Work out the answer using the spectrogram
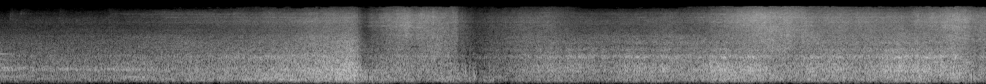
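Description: Keihan 3000-series electric train running close past the platform: a steady rush of wheel and rail noise that grows louder as the cars go by, with a short dip about four seconds in.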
